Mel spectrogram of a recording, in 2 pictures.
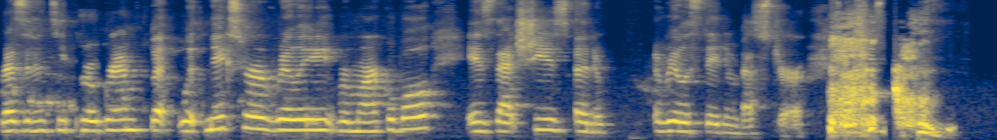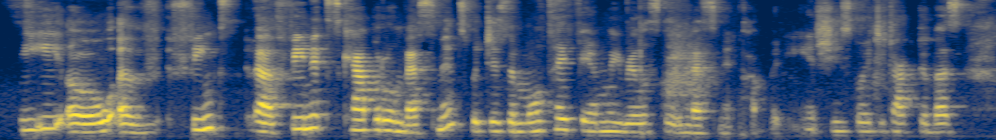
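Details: Adult woman speaking; typical voice.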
